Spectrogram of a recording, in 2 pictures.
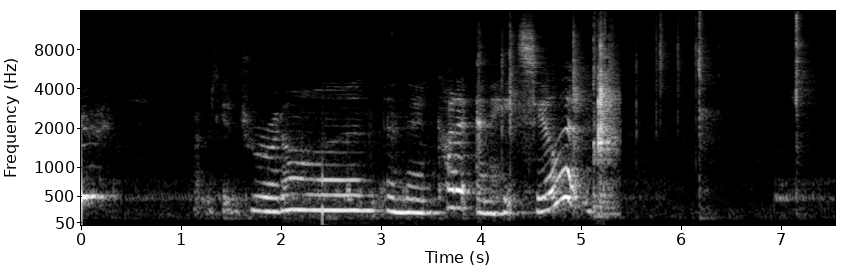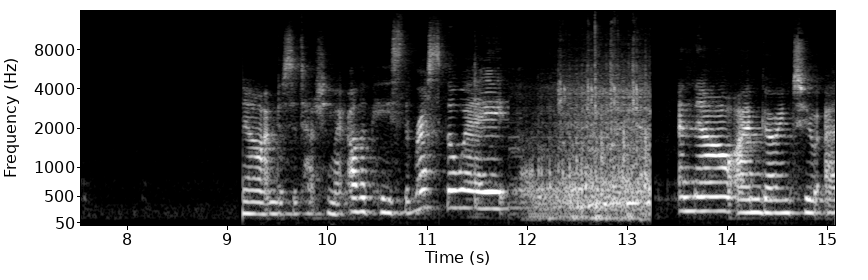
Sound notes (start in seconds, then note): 11.8 sewing machine surges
